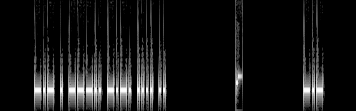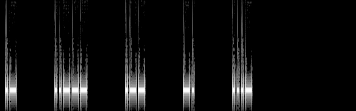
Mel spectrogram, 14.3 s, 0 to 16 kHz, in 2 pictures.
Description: Morse code, heard as a keyed tone, about 27 wpm, spaced as for 14 wpm, 700 Hz. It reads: KE8CHI KA2WNV
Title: USA Call Signs - 6 Characters - 6x Character Spacing - 28wpm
